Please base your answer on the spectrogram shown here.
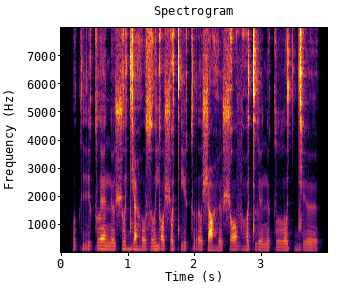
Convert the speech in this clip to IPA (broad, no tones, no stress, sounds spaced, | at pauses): ʊ k rʲ o k l ɛ n ø ʃ ʊ dʲ ɑ ɦ o z ʊ j ɔ ʃ ɔ tʲ ɾʲ ø k r ɤ ʃ ɑ ɦ ø ʃ ɔ v ɦ ɔ tʲ l ø n ø k lː o tʲ dʲ ø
